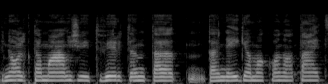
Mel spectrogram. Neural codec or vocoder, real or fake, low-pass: vocoder, 48 kHz, 128 mel bands, Vocos; fake; 10.8 kHz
